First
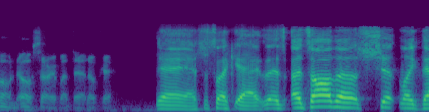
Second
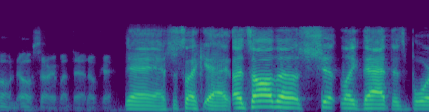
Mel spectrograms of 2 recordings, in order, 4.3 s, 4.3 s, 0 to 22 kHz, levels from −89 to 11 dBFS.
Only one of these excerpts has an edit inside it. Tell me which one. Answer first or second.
second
